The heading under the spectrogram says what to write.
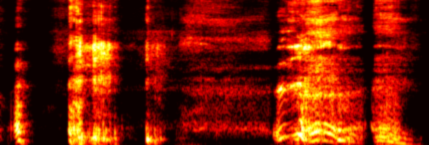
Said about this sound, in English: It's a bad sign that I cough more with a bloody vape than I do with a smoke. It's not a good thing. Damn you, vapes.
